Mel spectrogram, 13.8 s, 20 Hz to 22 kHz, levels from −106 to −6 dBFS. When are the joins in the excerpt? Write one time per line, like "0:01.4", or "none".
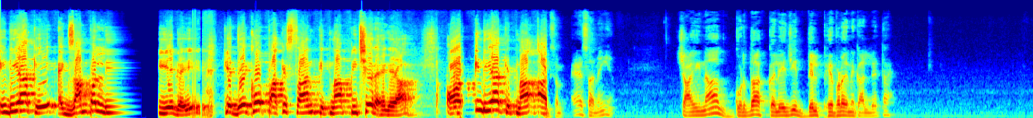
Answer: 0:07.3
